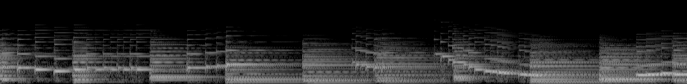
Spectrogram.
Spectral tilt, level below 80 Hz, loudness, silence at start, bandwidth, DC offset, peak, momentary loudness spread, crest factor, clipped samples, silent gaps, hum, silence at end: -8 dB/octave; -54 dBFS; -29 LUFS; 0 s; 7.8 kHz; under 0.1%; -14 dBFS; 8 LU; 14 dB; under 0.1%; none; none; 0 s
